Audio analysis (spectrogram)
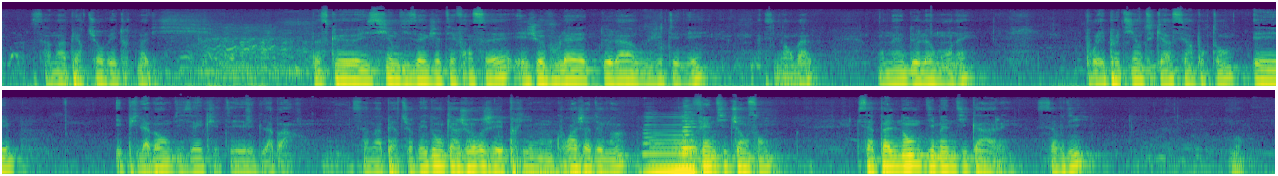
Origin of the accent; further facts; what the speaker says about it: Villejuif, Île-de-France, France; born there; Je suis français. Je suis né à Villejuif, en 51, l'année du Pastis. Donc je suis français.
